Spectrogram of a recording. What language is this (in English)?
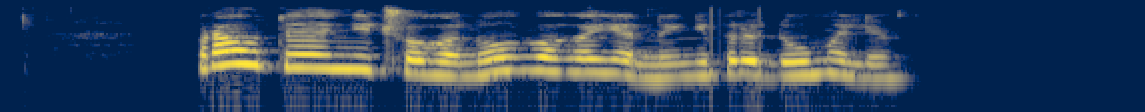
Belarusian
